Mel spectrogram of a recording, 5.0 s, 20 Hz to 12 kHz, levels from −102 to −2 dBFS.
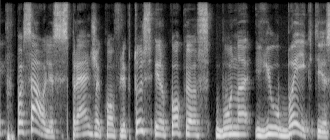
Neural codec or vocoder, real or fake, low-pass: none; real; 10.8 kHz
